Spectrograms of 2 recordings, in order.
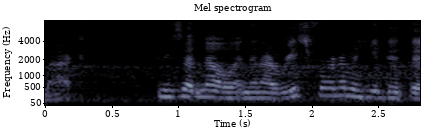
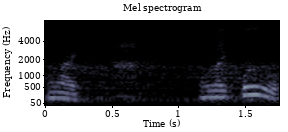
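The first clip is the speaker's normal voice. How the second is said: ordinary talk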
